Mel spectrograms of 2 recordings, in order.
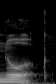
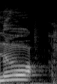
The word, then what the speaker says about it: Newark: He's from Newark. – Yeah, he's from Jersey. – Newark. – Yeah, he's from Newark. – That's how they say it.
